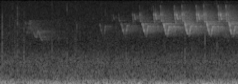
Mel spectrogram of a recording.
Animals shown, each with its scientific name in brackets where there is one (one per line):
Ovenbird (Seiurus aurocapilla)
Red-eyed Vireo (Vireo olivaceus)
